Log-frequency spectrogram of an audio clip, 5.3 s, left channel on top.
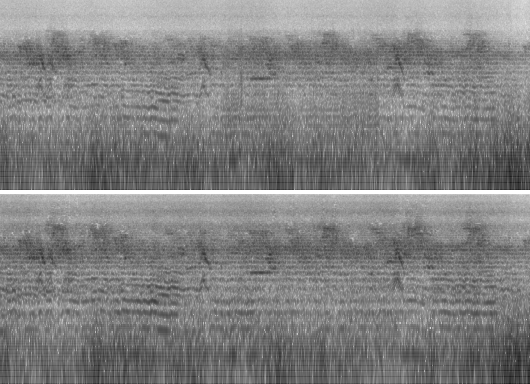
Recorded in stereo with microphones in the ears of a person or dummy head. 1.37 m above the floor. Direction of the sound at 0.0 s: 45° right (ahead or behind).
